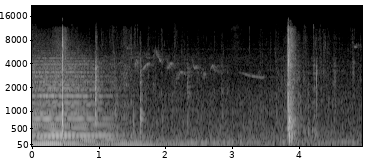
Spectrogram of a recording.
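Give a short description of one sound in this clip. An axe chops into wood with sharp thuds.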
